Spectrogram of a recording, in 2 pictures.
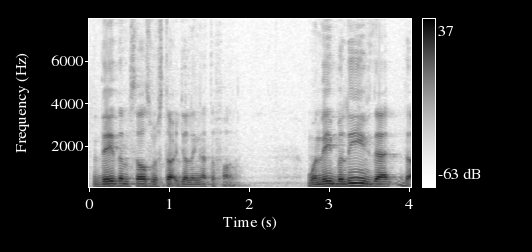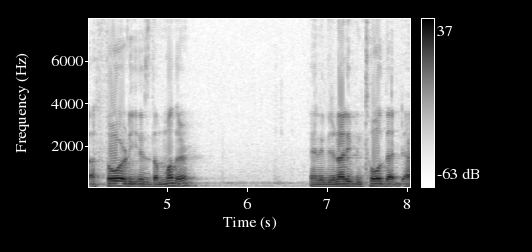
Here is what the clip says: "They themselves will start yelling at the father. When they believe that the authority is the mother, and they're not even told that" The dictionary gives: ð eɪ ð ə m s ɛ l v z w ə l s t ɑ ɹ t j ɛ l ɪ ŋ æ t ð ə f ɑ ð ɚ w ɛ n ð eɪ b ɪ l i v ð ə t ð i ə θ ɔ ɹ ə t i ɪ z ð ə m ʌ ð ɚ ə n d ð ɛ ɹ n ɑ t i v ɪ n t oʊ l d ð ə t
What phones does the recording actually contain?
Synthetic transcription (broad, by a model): ð eɪ ð ə m s ɛ l v z w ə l s t ɑ ɹ t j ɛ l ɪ ŋ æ t ð ə f ɑ ð ɚ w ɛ n ð eɪ b ɪ l i v ð ə t ð i ə θ ɔ ɹ ə t i ɪ z ð ə m ʌ ð ɚ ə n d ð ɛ ɹ n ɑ t i v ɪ n t oʊ l d ð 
